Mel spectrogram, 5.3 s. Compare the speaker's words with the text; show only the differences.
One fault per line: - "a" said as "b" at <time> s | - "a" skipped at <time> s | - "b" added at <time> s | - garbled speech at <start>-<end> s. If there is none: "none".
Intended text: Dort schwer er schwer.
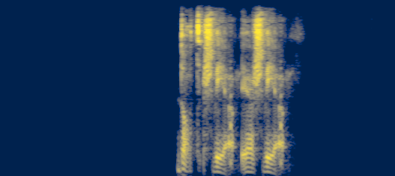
none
